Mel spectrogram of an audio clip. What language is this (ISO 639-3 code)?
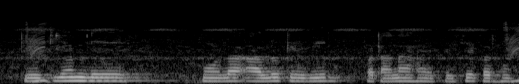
hne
